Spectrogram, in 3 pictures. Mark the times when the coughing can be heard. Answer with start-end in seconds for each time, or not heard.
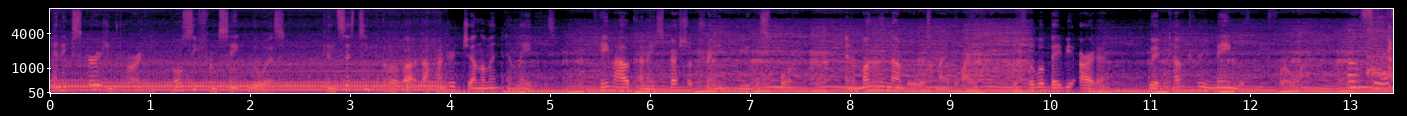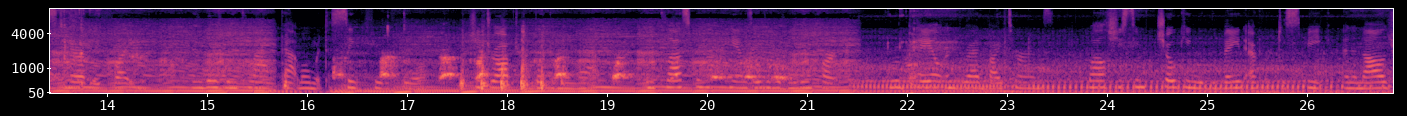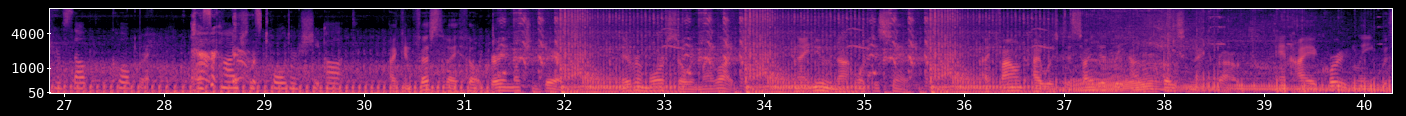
13.2-14.4, 28.2-28.9.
